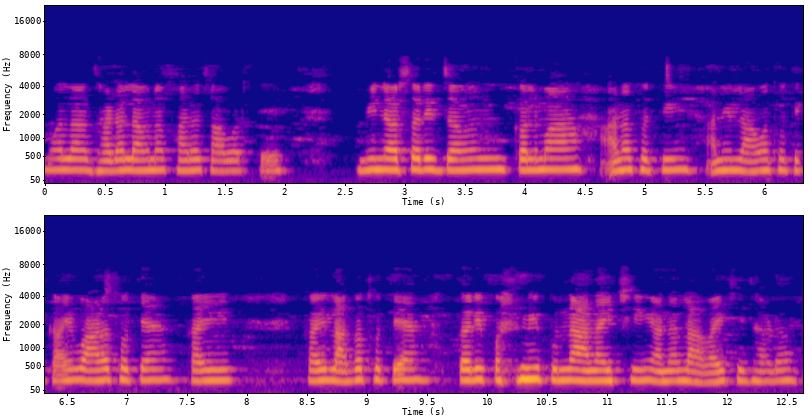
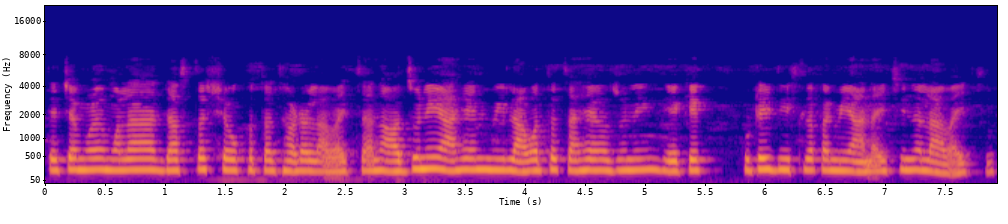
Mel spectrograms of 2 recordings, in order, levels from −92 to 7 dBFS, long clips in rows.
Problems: constant background noise, continuous background conversations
